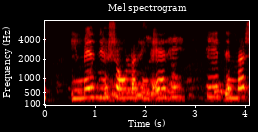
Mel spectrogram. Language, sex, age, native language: Icelandic, female, 30-39, Icelandic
